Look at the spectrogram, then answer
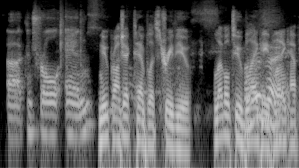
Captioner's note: computer Voice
